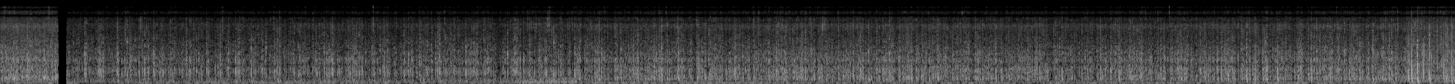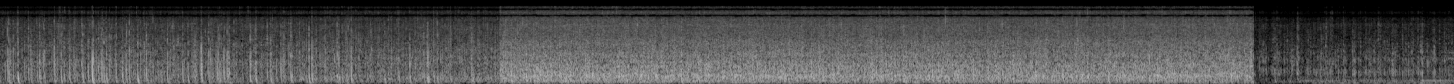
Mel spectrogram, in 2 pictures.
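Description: Heavy rain falling steadily, an even hiss of drops. About two-thirds of the way in it grows louder for several seconds, then drops back suddenly.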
